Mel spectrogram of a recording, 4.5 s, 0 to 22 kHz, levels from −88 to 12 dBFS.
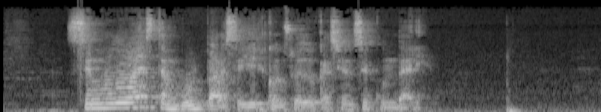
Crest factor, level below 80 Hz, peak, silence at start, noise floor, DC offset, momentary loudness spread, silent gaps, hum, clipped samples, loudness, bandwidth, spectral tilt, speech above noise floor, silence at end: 16 dB; -36 dBFS; 0 dBFS; 0.1 s; -43 dBFS; under 0.1%; 21 LU; none; none; under 0.1%; -13 LUFS; 16.5 kHz; -3.5 dB/octave; 29 dB; 0.6 s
